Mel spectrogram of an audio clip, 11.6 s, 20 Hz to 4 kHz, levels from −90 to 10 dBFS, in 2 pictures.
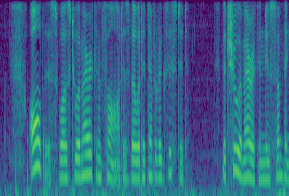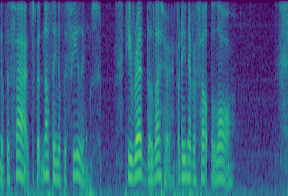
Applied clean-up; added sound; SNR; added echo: none; none; none; none.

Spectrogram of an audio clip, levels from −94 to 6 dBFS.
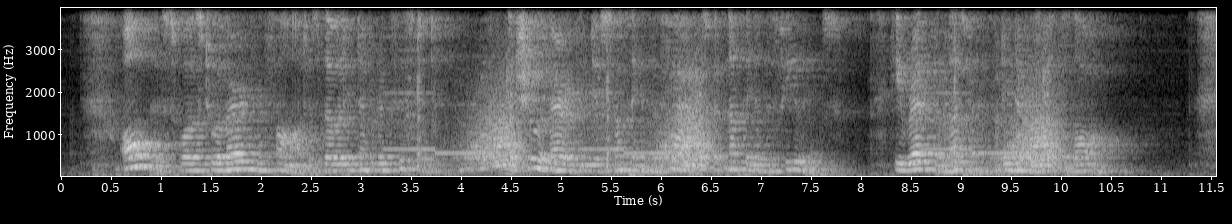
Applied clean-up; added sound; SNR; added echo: none; Subway, metro, underground; 1 dB; reverberation time 1.1 s.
